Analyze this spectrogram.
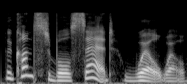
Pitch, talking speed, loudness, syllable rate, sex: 205 Hz, 130 wpm, -16 LUFS, 3.4 syllables/s, female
